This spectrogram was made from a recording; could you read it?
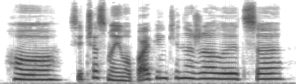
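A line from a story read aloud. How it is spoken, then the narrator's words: Sad sighing brother. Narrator (Russian): грустно выдохнул средний братец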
